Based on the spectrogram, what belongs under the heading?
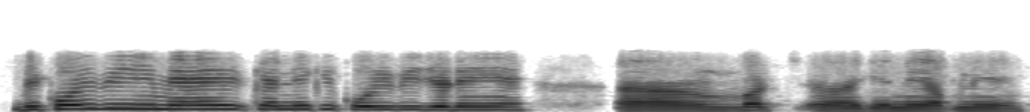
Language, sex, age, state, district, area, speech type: Punjabi, female, 60+, Punjab, Fazilka, rural, conversation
